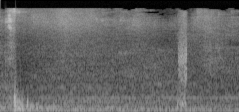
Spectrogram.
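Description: Soft background music over a low rumble, with a sharp knock just after the start and another near the end.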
